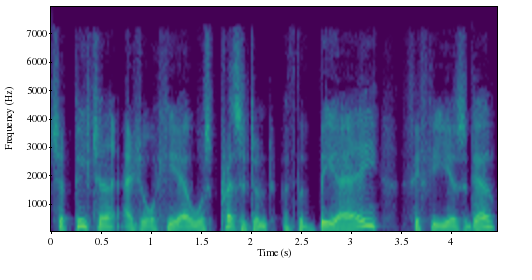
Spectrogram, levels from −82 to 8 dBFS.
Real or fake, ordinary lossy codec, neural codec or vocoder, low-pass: fake; AAC, 32 kbps; codec, 16 kHz, 1 kbps, FunCodec, trained on LibriTTS, 50 frames a second; 7.2 kHz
